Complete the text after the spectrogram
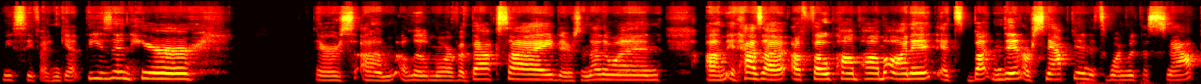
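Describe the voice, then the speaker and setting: A high-pitched woman in middle age chats casually on a livestream, her voice fraying as she loses it. She rambles warmly with frequent ums and restarted sentences. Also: moderate pace. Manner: chatty, many ums and restarts. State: losing her voice. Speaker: crochet designer hosting a livestream.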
